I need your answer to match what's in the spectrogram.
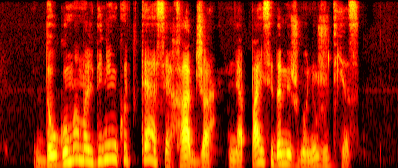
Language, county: Lithuanian, Vilnius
